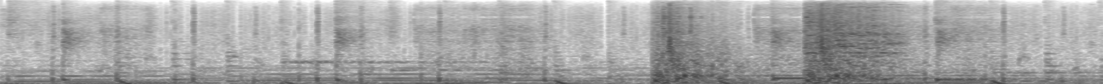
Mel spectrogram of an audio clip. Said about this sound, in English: shooting the glass is perfect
